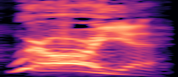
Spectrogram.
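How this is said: It is said in a harsh, angry tone. The caller is seeking revenge. The speaker calls it wrong. "like some angry mobster banging on the door, seeking revenge"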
